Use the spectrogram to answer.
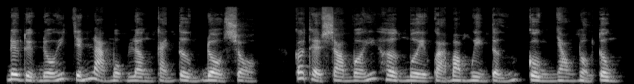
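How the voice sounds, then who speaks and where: Woman, audiobook narrator, husky voice, lowish pitch, steady dramatic delivery. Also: normal speed.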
